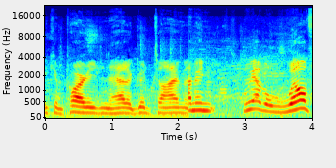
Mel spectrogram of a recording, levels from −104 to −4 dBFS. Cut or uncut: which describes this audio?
cut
